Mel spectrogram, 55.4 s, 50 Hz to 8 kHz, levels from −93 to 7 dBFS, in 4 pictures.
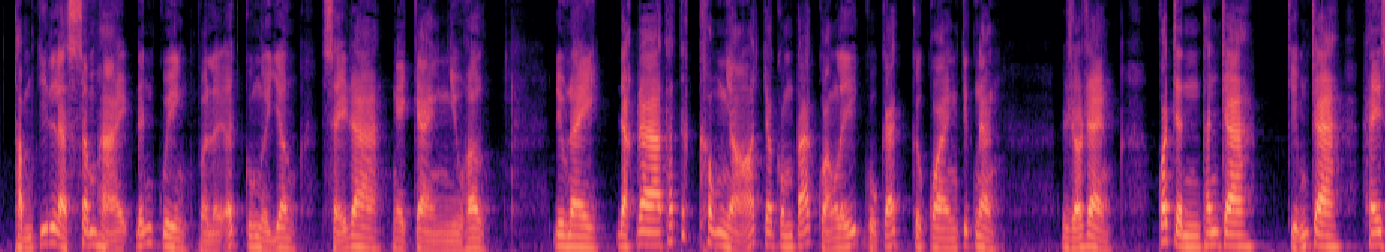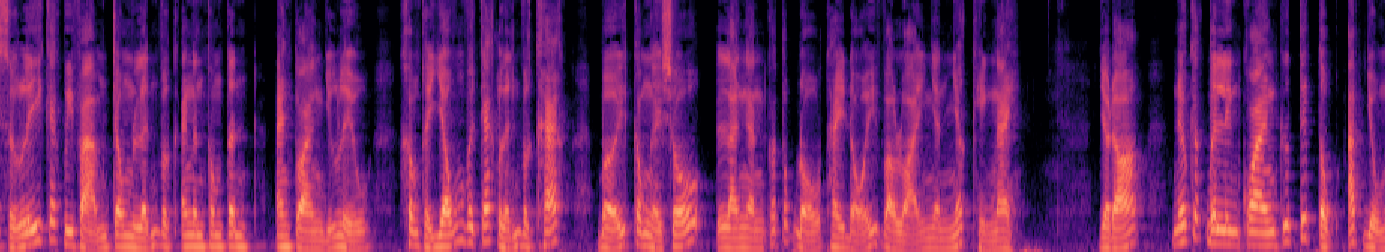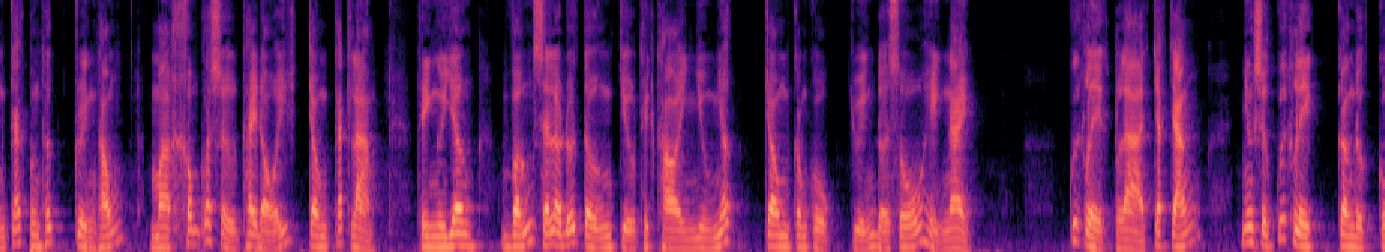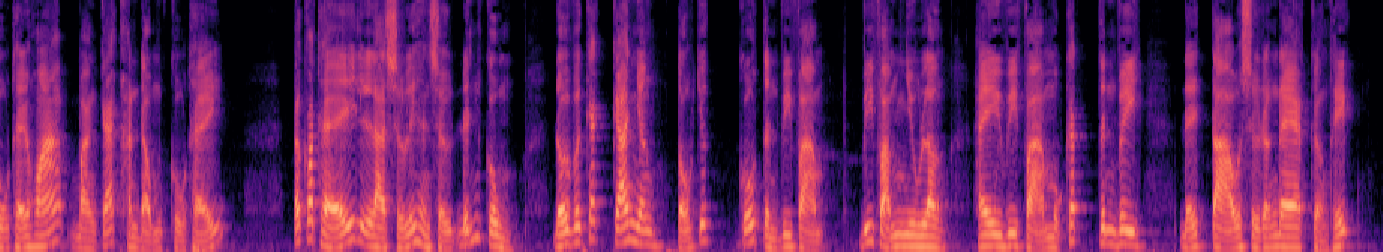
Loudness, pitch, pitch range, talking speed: -19 LUFS, 130 Hz, 115-145 Hz, 210 wpm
